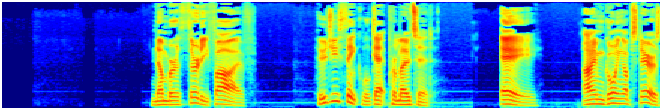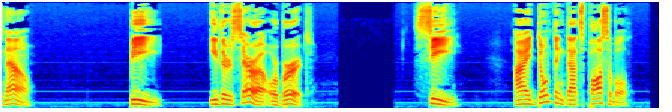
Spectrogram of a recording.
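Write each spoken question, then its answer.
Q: Who do you think will get promoted?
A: B: Either Sarah or Bert.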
